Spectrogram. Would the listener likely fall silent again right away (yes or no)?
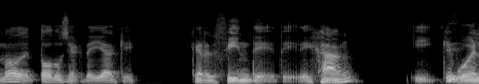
yes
